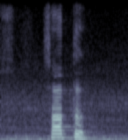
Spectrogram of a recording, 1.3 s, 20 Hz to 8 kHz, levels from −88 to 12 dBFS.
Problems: constant background noise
